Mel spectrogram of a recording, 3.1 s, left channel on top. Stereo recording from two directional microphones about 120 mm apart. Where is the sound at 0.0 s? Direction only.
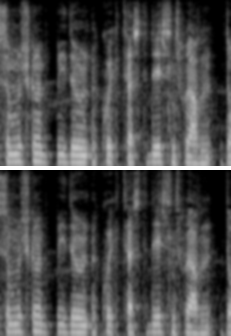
10° left (ahead or behind).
